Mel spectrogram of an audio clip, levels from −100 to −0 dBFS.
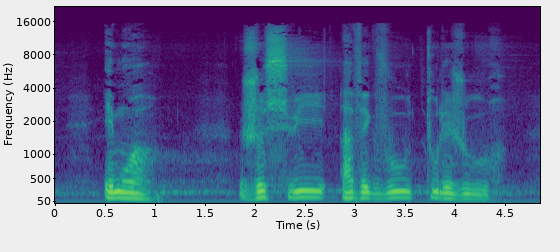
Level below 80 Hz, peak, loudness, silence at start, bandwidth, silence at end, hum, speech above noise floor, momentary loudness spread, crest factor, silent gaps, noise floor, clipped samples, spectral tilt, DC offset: -60 dBFS; -12 dBFS; -28 LUFS; 0.5 s; 15.5 kHz; 0.4 s; none; 29 dB; 12 LU; 18 dB; none; -57 dBFS; under 0.1%; -5 dB/octave; under 0.1%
